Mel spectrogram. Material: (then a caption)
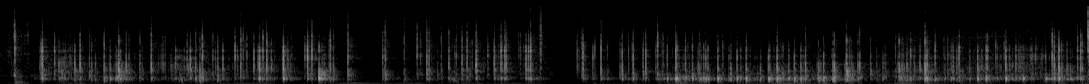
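Cardboard. Fingertips and nails tap and drum rapidly on the cover of a tropical leaf-print hardcover notebook, first held upright and then lying flat. The taps are short, dry and clicky, coming in dense bursts with brief pauses in between.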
